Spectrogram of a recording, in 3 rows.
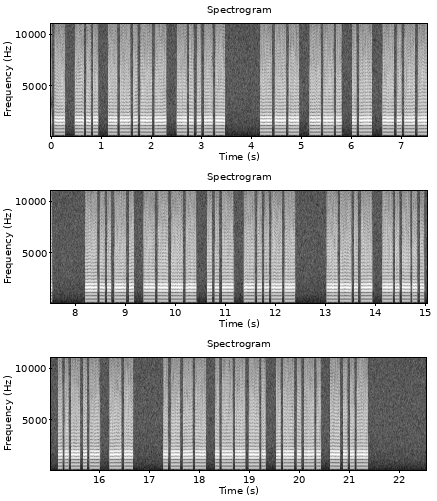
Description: Morse code (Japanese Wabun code), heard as a buzzer, hand-sent with a straight key, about 17 wpm. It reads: … レリイケ モコウユ ネキミヨ ヲセンマ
